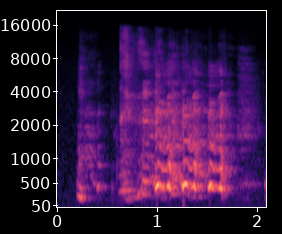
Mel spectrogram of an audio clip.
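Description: A man and a woman laughing hard, a burst of loud, choppy laughs starting about half a second in and trailing off near the end.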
